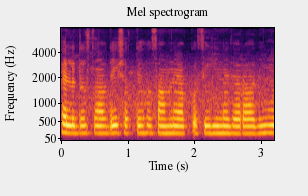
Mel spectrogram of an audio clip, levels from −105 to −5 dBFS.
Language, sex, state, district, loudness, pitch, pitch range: Hindi, female, Bihar, Purnia, -18 LUFS, 195 Hz, 195-200 Hz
